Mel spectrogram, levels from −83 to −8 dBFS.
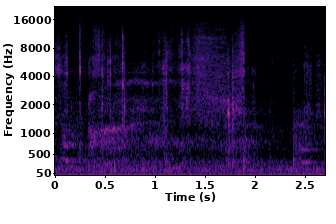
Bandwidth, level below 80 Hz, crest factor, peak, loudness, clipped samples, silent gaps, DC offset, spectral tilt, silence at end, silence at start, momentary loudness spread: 19 kHz; -68 dBFS; 26 dB; -26 dBFS; -50 LUFS; under 0.1%; none; under 0.1%; -1.5 dB/octave; 0 s; 0 s; 11 LU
